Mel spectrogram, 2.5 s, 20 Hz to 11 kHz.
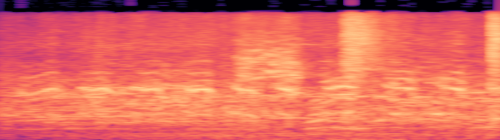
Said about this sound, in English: Walking down a narrow aisle about 100 yards long, we're surrounded by 9,000 hens stacked in six rows of cages. Little conveyor belts bring their feed and take away their eggs.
